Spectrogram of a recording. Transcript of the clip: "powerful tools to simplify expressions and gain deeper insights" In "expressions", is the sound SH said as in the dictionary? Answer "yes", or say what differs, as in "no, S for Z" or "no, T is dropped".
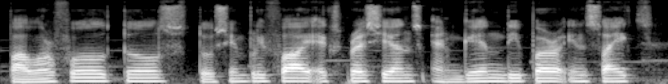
no, S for SH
